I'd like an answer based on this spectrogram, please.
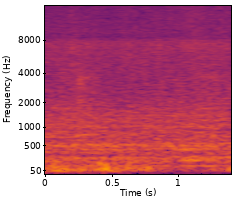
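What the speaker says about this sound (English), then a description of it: "You don't want to scare the bees away." Honeybees buzzing around an open hive during an inspection, a dense, continuous hum from many insects close by with no talking.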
